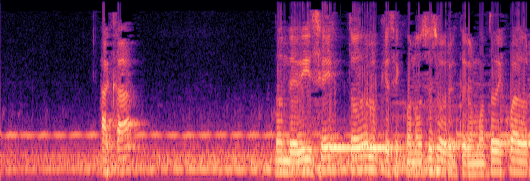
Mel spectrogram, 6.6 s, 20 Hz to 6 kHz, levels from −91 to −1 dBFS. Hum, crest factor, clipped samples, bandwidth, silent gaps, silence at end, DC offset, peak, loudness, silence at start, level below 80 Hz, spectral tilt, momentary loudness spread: none; 10 dB; 1%; 6 kHz; none; 0 s; under 0.1%; 0 dBFS; -10 LUFS; 0 s; -44 dBFS; -10 dB/octave; 17 LU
